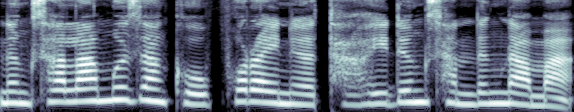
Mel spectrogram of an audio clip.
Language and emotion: Bodo, neutral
